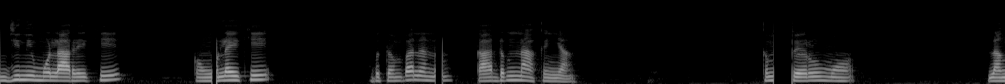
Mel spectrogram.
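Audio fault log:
2.12–2.17 s, 4.35–4.43 s, 7.74–7.92 s: likely Bluetooth dropout. Packets missed their deadline at the headphones and were discarded, so the speech cuts to sharp-edged silence for about 46 ms, 70 ms and 186 ms, then resumes further on, as though it had kept playing.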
